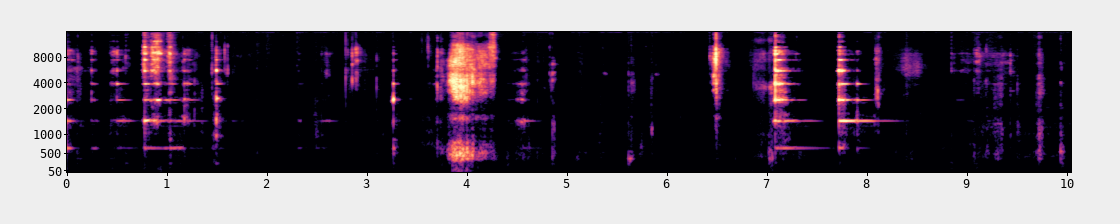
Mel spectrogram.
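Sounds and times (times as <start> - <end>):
cutlery clinking on glass bowl: 0.0 - 1.7, 4.4 - 4.9, 7.0 - 9.2.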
